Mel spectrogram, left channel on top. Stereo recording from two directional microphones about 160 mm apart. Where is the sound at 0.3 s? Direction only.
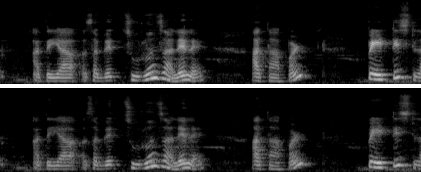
10° left (ahead or behind).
